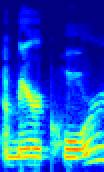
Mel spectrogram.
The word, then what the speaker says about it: AmeriCorps: Vista and it's pronounced AmeriCorps like core of viewers not corpse but core so AmeriCorps VISTA very good question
